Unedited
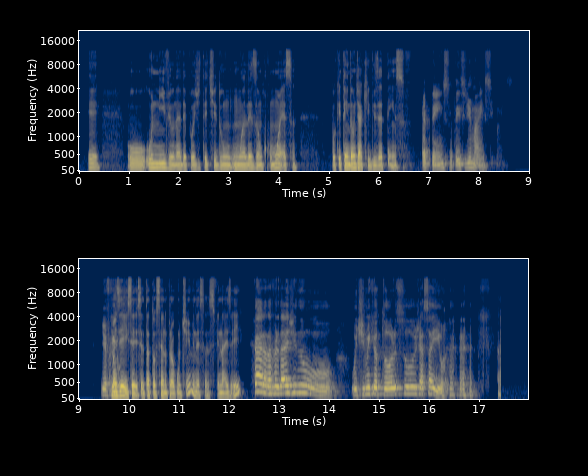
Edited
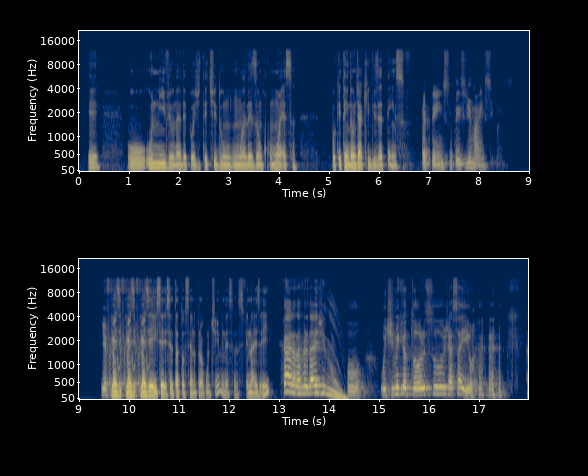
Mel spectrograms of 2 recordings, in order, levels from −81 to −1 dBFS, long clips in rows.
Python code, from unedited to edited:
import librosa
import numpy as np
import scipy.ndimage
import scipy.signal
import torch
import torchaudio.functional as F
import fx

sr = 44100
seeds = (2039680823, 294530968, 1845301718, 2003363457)

y = fx.edit(x, sr, fx.repeat(start_s=9.54, length_s=0.29, count=3),
    fx.clip_gain(start_s=10.47, length_s=1.25, db=-5.0),
    fx.tape_stop(start_s=13.3, length_s=0.5), tone=tone)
